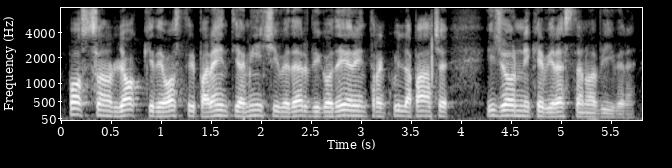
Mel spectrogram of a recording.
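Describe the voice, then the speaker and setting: A man's voice: mid-range voice, fairly even intonation, a little fast, a bit bright, natural voice. A man voicing a young male puppet-show narrator with a declamatory, ornate delivery, read aloud from a novel. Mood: declaiming.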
